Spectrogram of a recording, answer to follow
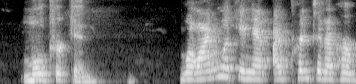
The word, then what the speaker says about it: Mulkerin: So did I pronounce it right, Mulkerin? You did.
